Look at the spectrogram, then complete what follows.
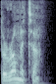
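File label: "barometer", British English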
